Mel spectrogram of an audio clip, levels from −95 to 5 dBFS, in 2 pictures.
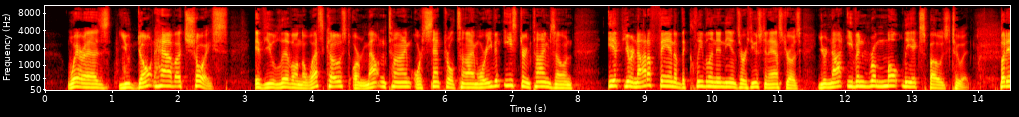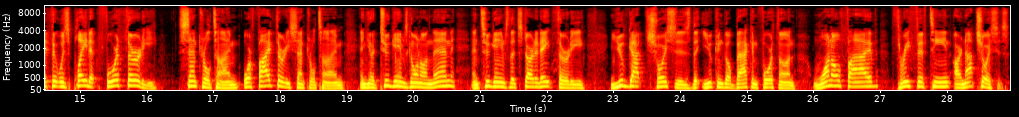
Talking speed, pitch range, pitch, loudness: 180 wpm, 130-180 Hz, 155 Hz, -20 LUFS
